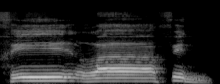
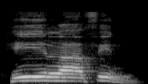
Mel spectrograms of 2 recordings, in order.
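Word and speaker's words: خِلَافٍ: Aslinya holafan. Karena diawali huruf jar, menjadi khilafin. Ulangi bacanya aslinya. Oh, ya. Aslinya khilafan, karena ada huruf jar menjadi hilafin. Ya. Jadi bukan ho ya, hi ya.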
